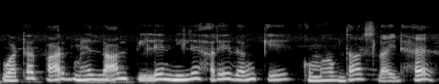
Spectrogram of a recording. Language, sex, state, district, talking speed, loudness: Hindi, male, Uttar Pradesh, Lalitpur, 165 wpm, -17 LUFS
